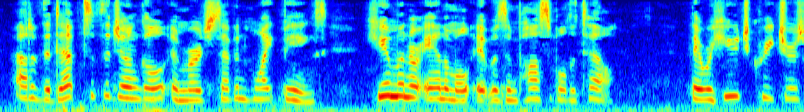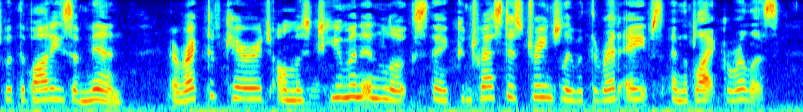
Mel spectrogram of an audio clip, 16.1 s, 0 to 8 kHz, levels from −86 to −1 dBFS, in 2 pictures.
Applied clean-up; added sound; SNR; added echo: none; none; none; none.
